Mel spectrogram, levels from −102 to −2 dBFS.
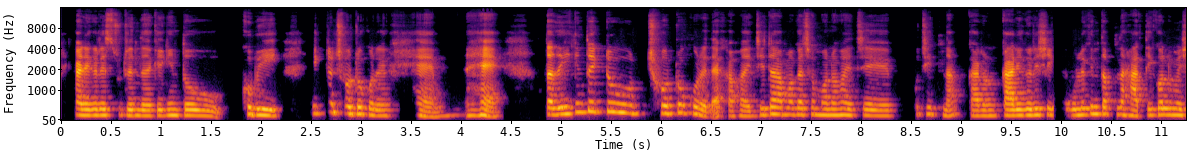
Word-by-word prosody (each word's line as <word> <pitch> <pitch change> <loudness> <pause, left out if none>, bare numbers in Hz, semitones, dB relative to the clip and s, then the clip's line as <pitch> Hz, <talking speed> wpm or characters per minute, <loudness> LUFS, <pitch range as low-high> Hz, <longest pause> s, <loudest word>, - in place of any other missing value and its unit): কারিগর 190 -1 +7
স্টুডেন্টদেরকে 185 -2 0
কিন্তু 190 -1 +1 0.5
খুবই 200 -4 +4 0.5
একটু 250 +4 -8
ছোট 235 -1 +1
করে 185 -2 -1 0.3
হ্যাঁ, 155 -5 -1 0.5
হ্যাঁ। 155 -7 +6 0.5
তাদেরকে 215 +2 +6
কিন্তু 290 +2 -1
একটু 305 0 -2 0.4
ছোট 250 -1 0 0.2
করে 220 -8 +1
দেখা 165 - -4
হয়। 165 -2 -2
যেটা 205 +3 +1
আমার 210 -1 -4
কাছে 205 +1 -2
মনে 195 0 +2
হয় 195 -2 +1
যে, 185 -1 -1 0.5
উচিত 225 -1 -8
না। - - -1 0.2
কারণ 175 0 -1 0.2
কারিগরি 185 +2 +5
শিক্ষাগুলো 195 0 -2
কিন্তু 230 0 +1
আপনার 215 -1 -4
হাতে-কলমের 195 +3 +1
195 Hz, 160 wpm, -23 LUFS, 185-220 Hz, 0.5 s, কারিগর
